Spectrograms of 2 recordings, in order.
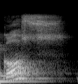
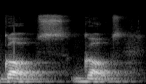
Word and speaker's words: goes: Go, entonces se vuelve goes. Se pronuncia parecido, goes, pero se le agrega es.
